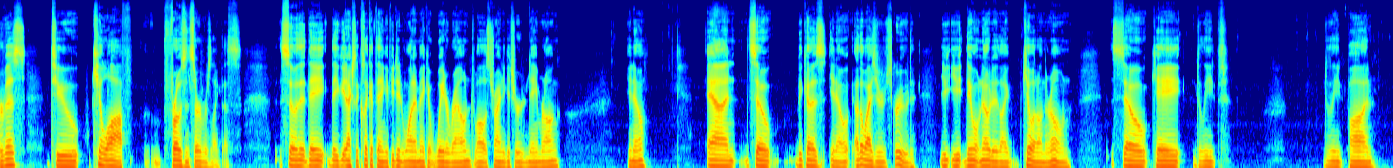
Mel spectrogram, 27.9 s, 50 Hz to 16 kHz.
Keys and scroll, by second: 11.9 alt+Tab, 14.0 ctrl+[, 14.2 k, 14.4 Return, 16.3 ctrl+c, 21.1 ctrl+[, 21.3-27.8 typing.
